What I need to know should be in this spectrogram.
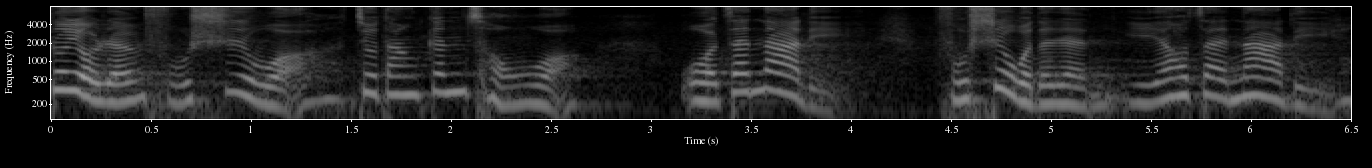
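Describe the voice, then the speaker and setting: A woman speaks with a Chinese accent at a moderate pace. Her voice is fairly high, and her pitch swings very widely. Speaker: scripture reader. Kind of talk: reading aloud.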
